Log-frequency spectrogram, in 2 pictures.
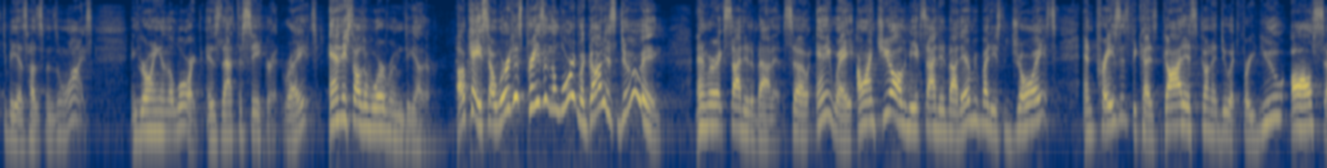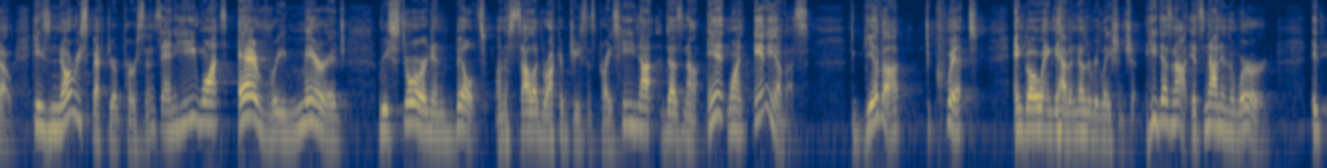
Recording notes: The full replay of the LIVE Rejoice Pompano Bible Study.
